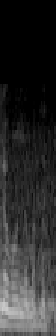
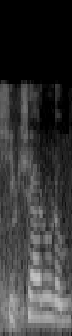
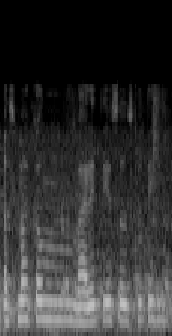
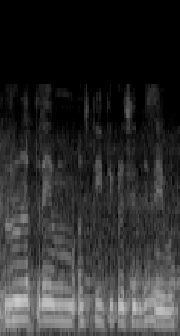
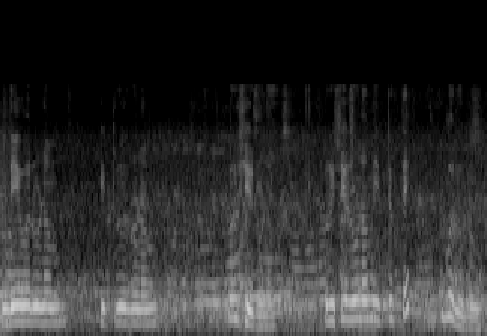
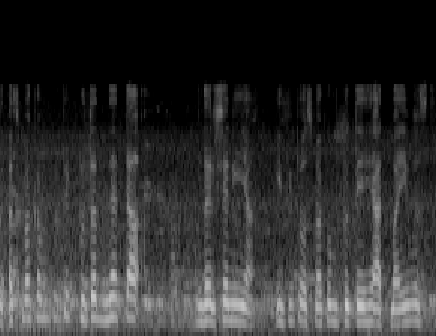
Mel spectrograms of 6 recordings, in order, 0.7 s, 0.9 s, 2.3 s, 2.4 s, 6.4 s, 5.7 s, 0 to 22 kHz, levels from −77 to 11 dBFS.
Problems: constant background noise, continuous background conversations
